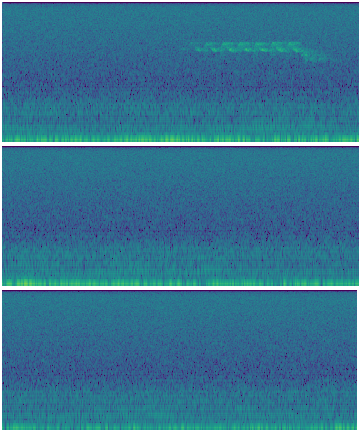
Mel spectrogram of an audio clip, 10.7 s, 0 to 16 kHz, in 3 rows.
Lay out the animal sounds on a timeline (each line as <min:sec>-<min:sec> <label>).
0:01.8-0:03.3 Yellow-rumped Warbler (Setophaga coronata)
